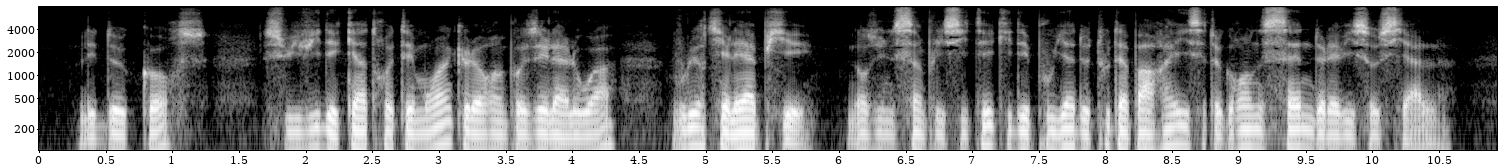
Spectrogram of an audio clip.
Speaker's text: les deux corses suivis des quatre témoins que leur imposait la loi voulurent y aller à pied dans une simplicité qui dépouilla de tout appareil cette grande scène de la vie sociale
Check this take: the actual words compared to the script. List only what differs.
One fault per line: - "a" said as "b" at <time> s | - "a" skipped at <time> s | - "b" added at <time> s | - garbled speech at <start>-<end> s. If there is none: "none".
none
